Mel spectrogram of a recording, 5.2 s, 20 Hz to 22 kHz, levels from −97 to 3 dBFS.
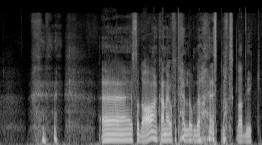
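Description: No technical faults are audible.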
